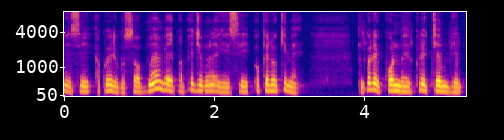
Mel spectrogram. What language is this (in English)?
Bokyi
